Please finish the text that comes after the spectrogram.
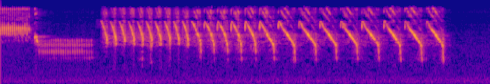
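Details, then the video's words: Canary song aimed at stirring a non-singing canary: a short high buzz and lower rattle, then a long steady series of quick descending whistled notes. "PANCINGAN KENARI MALAS BUNYI"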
